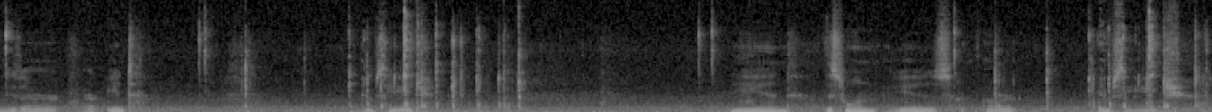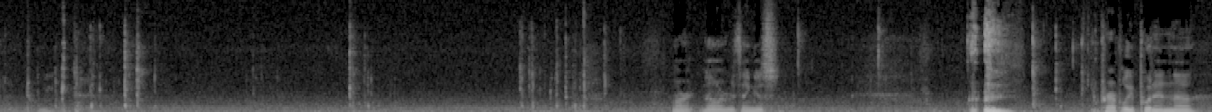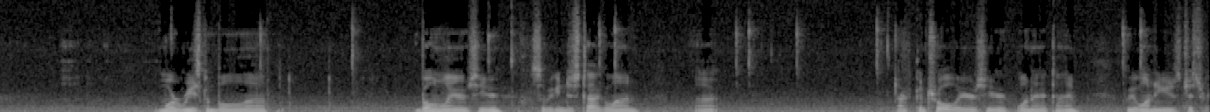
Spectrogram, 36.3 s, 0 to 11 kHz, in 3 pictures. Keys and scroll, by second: 3.5-4.8 typing, 5.1 Return, 10.9-13.4 typing, 15.7 BackSpace, 17.3 shift+w, 17.4 shift+k, 17.9 Return, 22.5 End, 22.7 Page_Down, 23.0 End.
